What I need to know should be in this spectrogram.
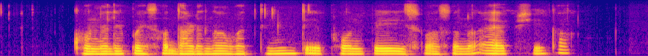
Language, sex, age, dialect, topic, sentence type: Marathi, male, 18-24, Northern Konkan, banking, statement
